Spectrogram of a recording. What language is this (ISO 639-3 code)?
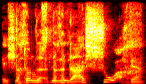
heb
